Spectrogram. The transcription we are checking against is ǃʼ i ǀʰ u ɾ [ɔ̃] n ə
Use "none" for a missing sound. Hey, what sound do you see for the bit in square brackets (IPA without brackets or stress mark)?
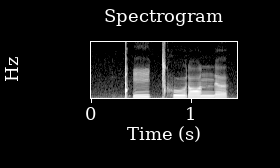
ɔ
